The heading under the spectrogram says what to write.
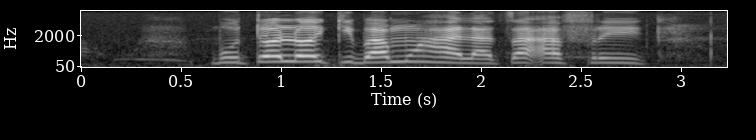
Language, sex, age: Southern Sotho, female, 24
